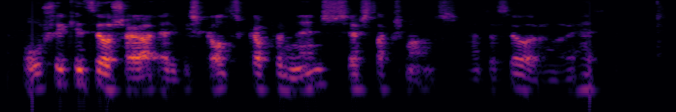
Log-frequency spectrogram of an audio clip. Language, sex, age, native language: Icelandic, male, 50-59, Icelandic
